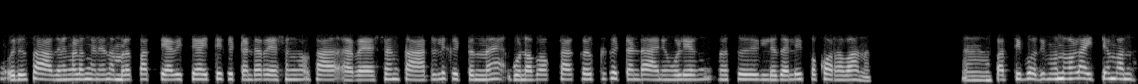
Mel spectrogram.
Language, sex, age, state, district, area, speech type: Malayalam, female, 45-60, Kerala, Kasaragod, rural, conversation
